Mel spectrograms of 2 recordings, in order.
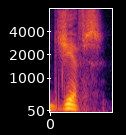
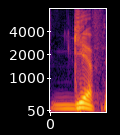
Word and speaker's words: GIF: And then also the second caveat of that is you calling people posting GIFs. – It is pronounced GIF, man. – It's GIF.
